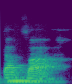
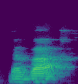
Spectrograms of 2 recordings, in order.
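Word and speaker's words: דָּבָר: Nós temos o vocábulo davar, de com a, dá, vete com o a, vá. E aqui, uresh, davar. Algumas pessoas fazem o R mais tribulado, como eu costumo dizer, eu não consigo em hipótese alguma. Mas fique à vontade para pronunciar com essa tremulação.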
